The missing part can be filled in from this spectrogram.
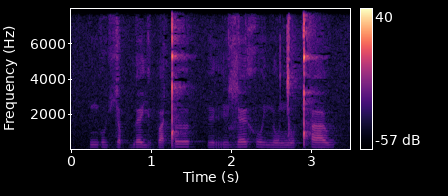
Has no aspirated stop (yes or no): no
